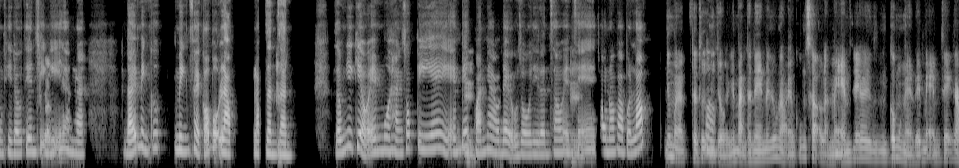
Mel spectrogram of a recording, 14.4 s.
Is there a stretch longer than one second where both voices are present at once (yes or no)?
no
